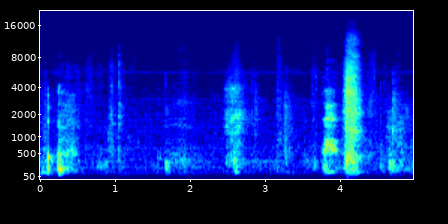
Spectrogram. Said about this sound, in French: attendez, excuse-moi et excusez-moi, hein, messieurs, dames, il faut que je me mouche. Je suis désolé.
